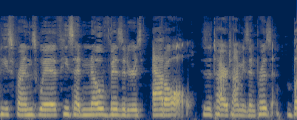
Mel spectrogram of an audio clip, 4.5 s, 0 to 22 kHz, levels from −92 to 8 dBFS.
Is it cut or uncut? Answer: uncut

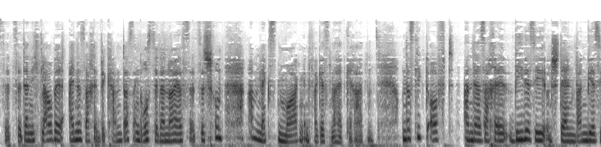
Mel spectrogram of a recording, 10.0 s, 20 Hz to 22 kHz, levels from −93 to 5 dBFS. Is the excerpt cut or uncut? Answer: cut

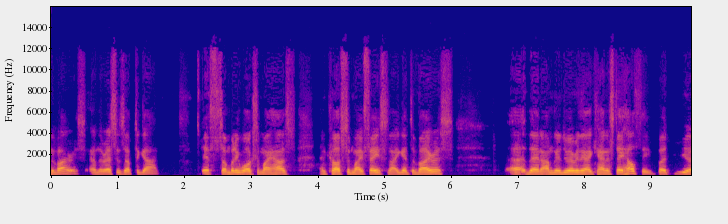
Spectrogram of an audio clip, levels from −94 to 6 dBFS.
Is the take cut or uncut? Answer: uncut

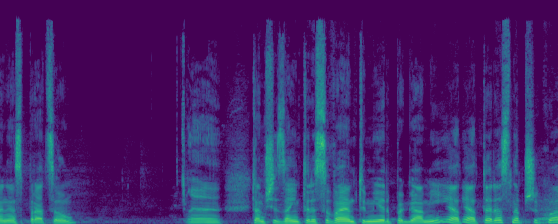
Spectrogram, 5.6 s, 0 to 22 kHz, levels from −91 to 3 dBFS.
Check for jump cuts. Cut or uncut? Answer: cut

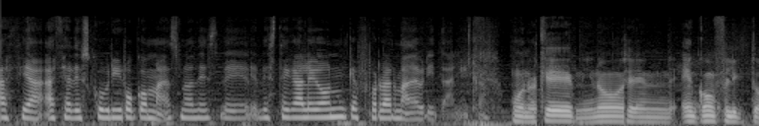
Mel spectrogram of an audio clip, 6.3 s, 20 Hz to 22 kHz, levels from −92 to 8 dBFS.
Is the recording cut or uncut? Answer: cut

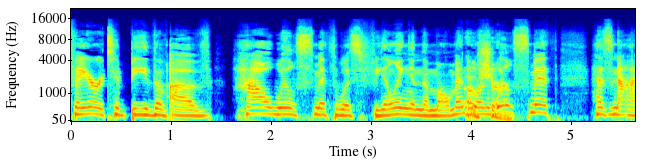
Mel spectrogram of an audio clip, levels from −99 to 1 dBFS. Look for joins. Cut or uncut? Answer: cut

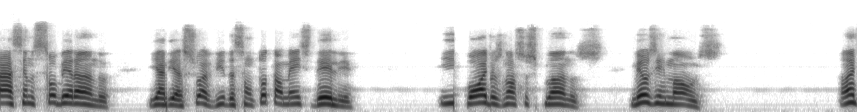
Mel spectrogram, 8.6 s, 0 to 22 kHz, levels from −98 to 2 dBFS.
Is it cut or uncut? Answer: cut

